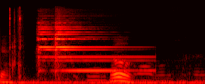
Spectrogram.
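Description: Two quick mouse clicks, then a bright bell ding that rings for about a second: the sound effect of a subscribe-and-notification-bell button animation.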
